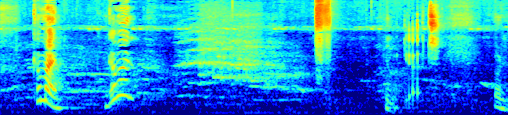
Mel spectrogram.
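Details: A female pet sulphur-crested cockatoo, acting silly, gives a few short, harsh, bending squawks and a raspy screech as a woman coaxes her, asking her to say "hola" and step up.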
